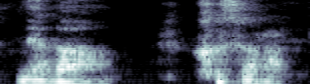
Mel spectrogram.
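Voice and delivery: very low, faint dying words; dying regret. Acted. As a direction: imitate someone's last regretful words, barely voiced. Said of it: "마지막 죽을 때 뭐라 합니까".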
